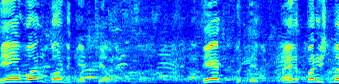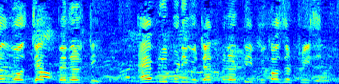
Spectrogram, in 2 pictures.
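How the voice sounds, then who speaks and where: With crowd noise behind him, a man talks at a fairly quick pace in an extremely high pitch, his intonation lively. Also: dry sound with no echo. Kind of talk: heated debate. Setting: outdoors. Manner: insistent. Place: open country.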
